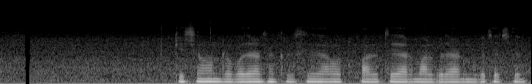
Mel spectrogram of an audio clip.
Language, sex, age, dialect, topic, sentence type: Maithili, female, 25-30, Angika, agriculture, statement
